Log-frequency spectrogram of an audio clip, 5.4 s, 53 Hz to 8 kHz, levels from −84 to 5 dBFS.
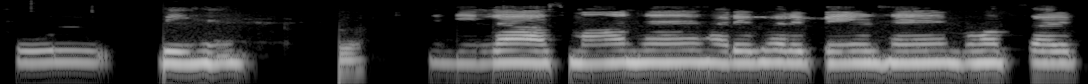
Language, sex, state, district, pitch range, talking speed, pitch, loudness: Hindi, female, Chhattisgarh, Raigarh, 185-195 Hz, 120 wpm, 190 Hz, -25 LUFS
